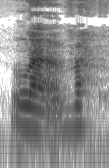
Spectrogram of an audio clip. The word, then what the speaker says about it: love: the up sound and love which is actually an O which is weird and then the e which is silent we don't hear an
